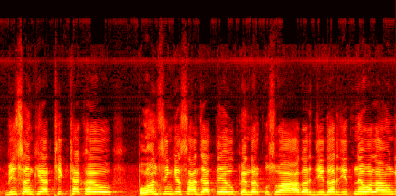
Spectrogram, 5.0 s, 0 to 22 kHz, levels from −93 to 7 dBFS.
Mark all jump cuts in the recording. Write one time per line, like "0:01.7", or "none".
none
